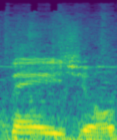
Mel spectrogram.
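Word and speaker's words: Fageol: the name of the box uh actually it's pronounced facial but i just thought i'd throw that in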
